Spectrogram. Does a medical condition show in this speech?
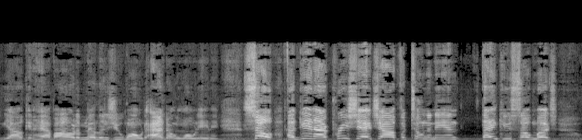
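No.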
